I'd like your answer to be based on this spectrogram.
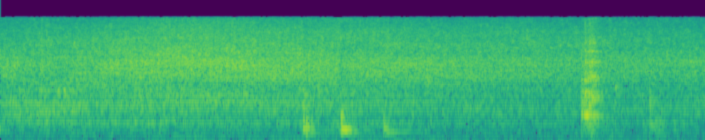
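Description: Green peas are stirred into spiced masala with cooking tomatoes in a pan, a constant low sizzle broken by a few sharp scrapes and clinks of the spoon against the metal.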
